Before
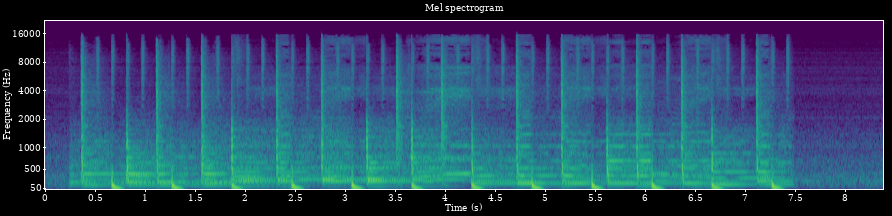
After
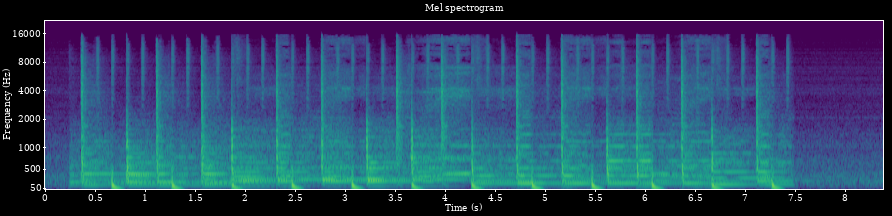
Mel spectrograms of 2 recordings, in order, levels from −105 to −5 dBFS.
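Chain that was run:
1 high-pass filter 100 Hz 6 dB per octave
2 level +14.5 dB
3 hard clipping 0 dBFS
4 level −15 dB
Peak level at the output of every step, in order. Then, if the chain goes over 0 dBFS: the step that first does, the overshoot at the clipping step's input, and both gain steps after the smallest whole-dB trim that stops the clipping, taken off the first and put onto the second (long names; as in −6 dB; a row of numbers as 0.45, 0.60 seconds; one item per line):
−16.5, −2.0, −2.0, −17.0 dBFS
no step passes full scale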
